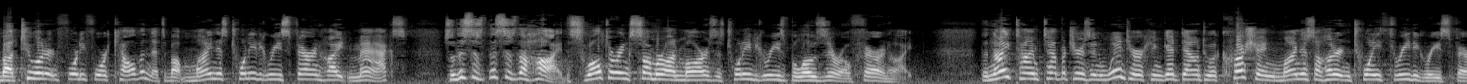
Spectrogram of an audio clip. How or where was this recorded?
large echoing room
